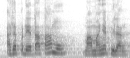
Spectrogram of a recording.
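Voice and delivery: ordinary talk, nothing marked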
